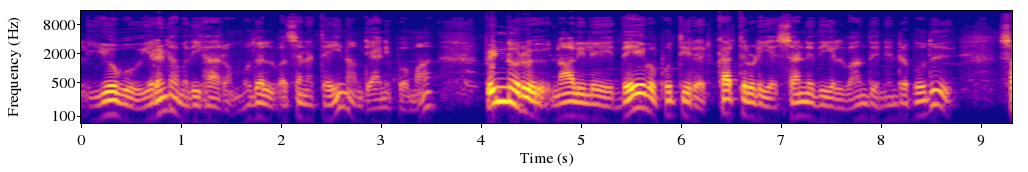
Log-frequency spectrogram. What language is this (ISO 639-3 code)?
tam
